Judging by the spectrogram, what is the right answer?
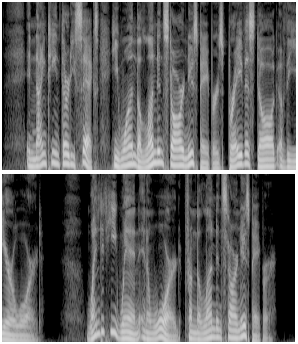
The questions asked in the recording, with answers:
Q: When did he win an award from the London Star newspaper?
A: He won an award from the London Star newspaper in 1936.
